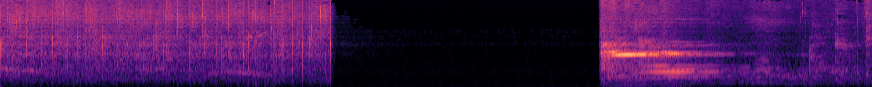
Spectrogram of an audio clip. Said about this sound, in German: Glückwunsch von uns allen. Und ich glaube, wir dürfen noch mal klatschen, dann dürft ihr euch hinsetzen.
